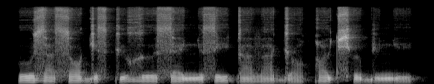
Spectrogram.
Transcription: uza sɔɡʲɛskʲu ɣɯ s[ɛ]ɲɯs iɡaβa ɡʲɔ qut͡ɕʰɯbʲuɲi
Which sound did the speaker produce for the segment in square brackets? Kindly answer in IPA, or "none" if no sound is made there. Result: ɛ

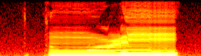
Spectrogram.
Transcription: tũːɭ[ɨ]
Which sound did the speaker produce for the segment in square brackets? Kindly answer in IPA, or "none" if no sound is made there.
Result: e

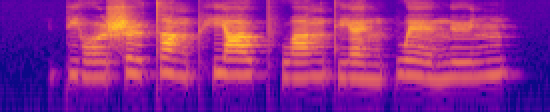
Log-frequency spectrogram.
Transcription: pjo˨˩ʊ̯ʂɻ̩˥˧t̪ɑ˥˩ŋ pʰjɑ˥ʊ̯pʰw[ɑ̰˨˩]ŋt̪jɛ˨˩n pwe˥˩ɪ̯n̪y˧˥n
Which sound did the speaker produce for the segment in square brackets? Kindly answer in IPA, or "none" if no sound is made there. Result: ɑ˧˥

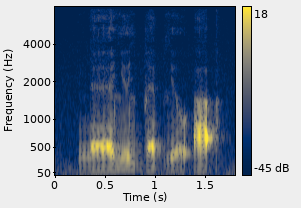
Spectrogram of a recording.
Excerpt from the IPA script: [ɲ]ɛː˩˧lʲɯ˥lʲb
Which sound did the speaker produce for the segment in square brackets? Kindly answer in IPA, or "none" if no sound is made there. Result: n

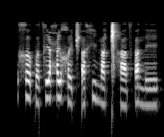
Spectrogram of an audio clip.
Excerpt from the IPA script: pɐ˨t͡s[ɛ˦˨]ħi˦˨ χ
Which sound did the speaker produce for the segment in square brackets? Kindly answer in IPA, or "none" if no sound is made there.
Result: e˦˨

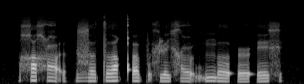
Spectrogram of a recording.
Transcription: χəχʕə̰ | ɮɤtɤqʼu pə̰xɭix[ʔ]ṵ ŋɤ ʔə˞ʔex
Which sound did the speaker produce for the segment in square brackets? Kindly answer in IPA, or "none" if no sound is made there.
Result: ʕ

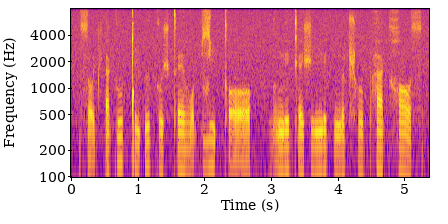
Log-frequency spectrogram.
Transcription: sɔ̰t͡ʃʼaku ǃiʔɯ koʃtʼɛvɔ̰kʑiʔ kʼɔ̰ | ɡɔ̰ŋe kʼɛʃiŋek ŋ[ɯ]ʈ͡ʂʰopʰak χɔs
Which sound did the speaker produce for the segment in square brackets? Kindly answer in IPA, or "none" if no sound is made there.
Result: ɤ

